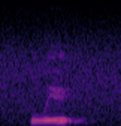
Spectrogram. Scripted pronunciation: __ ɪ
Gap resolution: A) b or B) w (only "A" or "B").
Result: B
